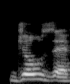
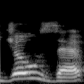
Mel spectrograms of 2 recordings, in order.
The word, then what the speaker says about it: Joseph: The name is Joseph. Joseph. It has two sounds. Is that true? Let me confirm. I only know the word has the name as Joseph. The S sounding like a Z.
